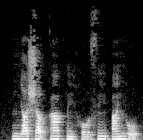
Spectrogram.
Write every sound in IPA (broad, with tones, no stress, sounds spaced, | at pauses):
ɲ ä˦ ʃ a̰˦˨ ʊ̯ k ã˦ θ ĩ˨ h o˨ ʊ̯ sʰ ĩ˦ ʔ ã˦ ɲ o̰˦˨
